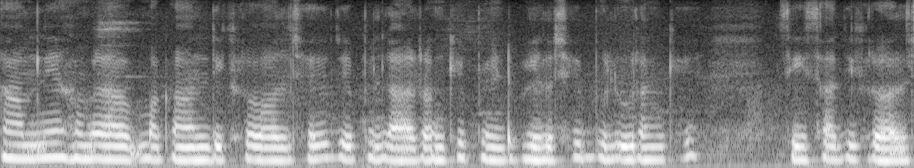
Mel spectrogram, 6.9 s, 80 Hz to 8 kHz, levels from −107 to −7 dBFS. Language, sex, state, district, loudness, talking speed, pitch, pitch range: Angika, female, Bihar, Bhagalpur, -15 LUFS, 185 wpm, 185 Hz, 175-195 Hz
